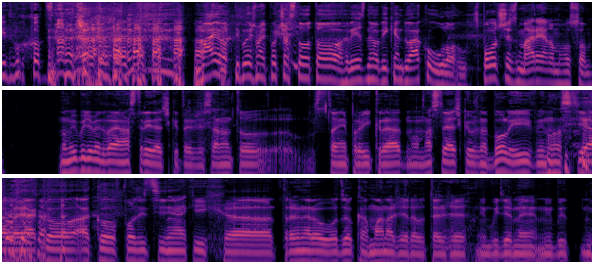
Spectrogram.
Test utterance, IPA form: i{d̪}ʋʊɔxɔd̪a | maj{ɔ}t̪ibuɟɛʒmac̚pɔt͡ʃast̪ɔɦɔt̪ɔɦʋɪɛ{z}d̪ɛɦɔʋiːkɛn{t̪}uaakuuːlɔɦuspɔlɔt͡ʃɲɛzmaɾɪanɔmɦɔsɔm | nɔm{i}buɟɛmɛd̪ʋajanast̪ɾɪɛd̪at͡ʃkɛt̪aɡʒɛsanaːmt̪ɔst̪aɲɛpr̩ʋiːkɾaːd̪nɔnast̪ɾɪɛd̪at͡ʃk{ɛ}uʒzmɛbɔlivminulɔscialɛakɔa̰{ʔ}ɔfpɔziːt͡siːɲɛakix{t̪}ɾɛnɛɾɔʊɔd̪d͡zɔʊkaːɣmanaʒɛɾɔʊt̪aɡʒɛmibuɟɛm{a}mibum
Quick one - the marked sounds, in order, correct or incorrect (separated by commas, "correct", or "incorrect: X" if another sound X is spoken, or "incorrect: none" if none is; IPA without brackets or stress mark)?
correct, correct, correct, incorrect: d̪, correct, correct, incorrect: k, correct, incorrect: ɛ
